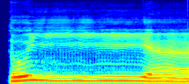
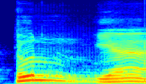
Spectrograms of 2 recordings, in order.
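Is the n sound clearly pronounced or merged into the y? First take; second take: merged; clear. First: The n sound merges into the y. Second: The n sound is pronounced clearly. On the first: The speaker calls it wrong. "tidak boleh dibaca duya" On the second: The speaker calls it right. "Harus dibaca dunya"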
